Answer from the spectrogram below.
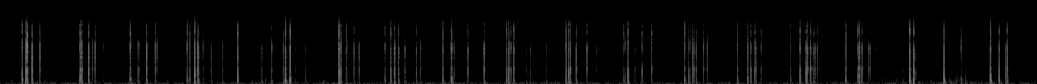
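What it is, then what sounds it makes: Smartphone in a plastic case. Fingernails tap and scratch the back of a solid, hand-sized smartphone in a light blue plastic or silicone case, near the camera cutout. Dozens of quick, dry, bright clicks and short scratchy bursts come in irregular clusters, each stopping almost instantly with no ring, over a quiet, soft background.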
